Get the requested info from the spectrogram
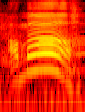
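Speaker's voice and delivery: a ringing call of అమ్మా; loud call. Acted. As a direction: call out to her from across the garden. Jesus calls out to Mary. (యేసు మరియను పిలుస్తూ గట్టిగా అమ్మా అని పిలుపు)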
